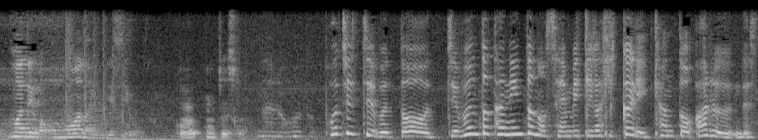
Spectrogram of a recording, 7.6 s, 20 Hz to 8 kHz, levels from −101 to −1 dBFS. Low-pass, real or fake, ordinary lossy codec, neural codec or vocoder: 7.2 kHz; real; none; none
